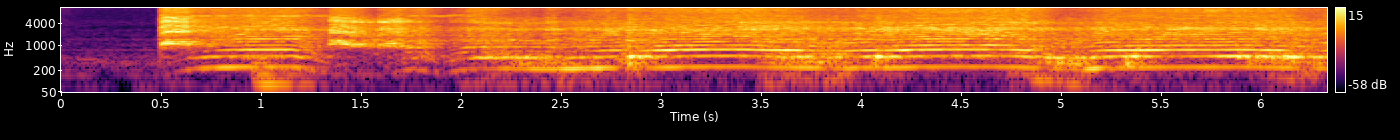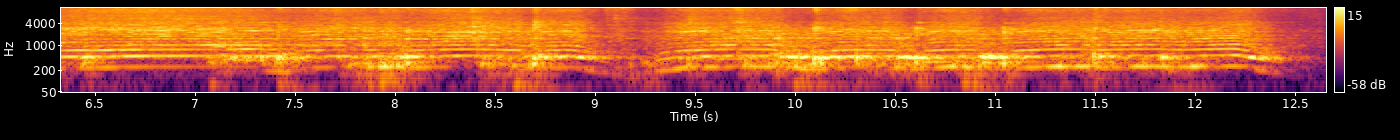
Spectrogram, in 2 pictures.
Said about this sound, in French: Alors je vais mixer.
